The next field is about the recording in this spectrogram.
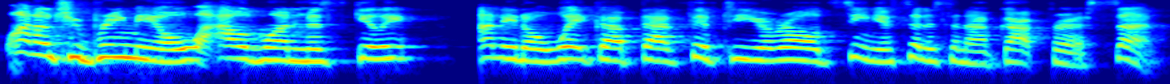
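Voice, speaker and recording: A woman voicing a frail, gentle old man who talks in a polite, fussy, genteel way. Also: high voice, steady tone, brisk, lightly acted. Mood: courtly.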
